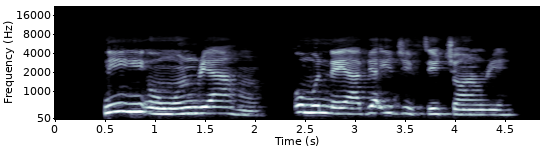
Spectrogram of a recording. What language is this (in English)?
Igbo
